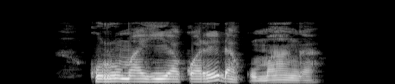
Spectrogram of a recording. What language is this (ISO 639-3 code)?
dav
